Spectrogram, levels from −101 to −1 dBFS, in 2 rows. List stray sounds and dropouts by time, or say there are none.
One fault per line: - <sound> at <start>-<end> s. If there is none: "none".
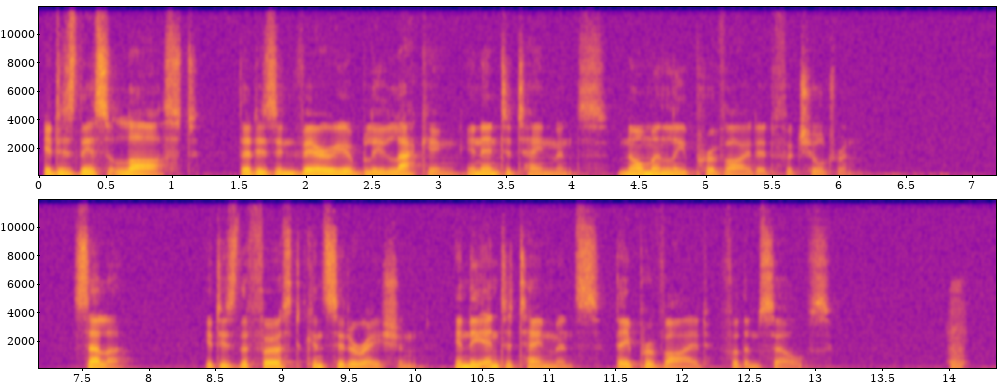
- sniff at 14.0-14.2 s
